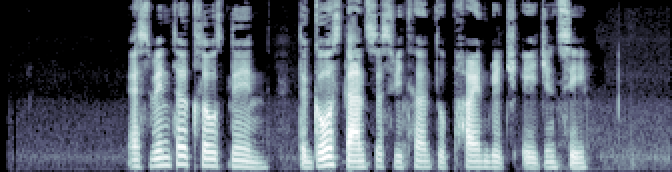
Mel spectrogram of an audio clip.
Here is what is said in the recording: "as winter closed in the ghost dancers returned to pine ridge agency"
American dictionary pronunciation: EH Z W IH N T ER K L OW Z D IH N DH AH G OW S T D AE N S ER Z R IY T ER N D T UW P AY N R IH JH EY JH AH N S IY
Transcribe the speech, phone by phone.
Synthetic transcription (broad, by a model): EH S W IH N T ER K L OW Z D IH N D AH G OW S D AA N S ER S R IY T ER N T UW P AY N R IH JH EY JH AH N S IY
